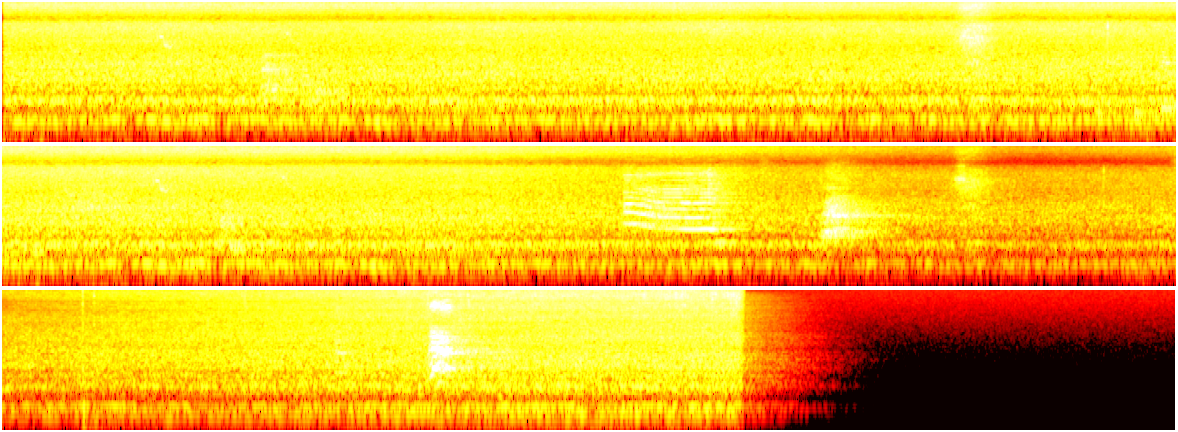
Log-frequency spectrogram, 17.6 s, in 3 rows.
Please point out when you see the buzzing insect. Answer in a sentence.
The buzzing insect can be heard from 0.0 to 15.4 s.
